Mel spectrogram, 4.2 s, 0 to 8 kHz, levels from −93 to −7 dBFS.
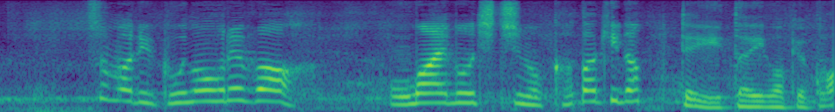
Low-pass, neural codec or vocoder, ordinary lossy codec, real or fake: none; codec, 16 kHz, 0.8 kbps, ZipCodec; none; fake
